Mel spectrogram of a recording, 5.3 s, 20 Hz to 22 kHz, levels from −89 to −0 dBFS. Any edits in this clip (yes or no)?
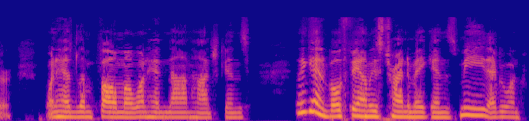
no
